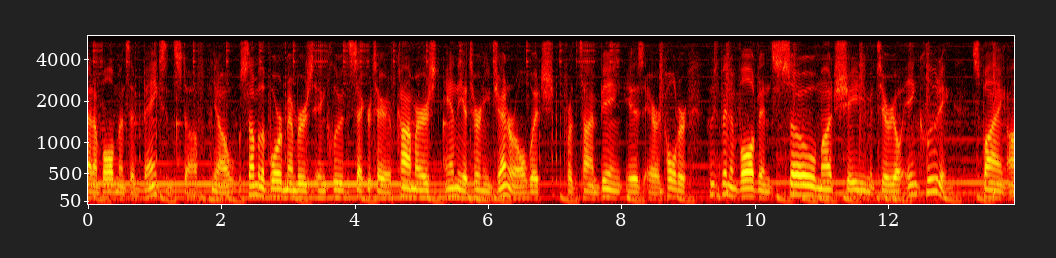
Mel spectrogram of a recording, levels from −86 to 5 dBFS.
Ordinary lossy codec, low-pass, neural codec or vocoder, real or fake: AAC, 48 kbps; 5.4 kHz; none; real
